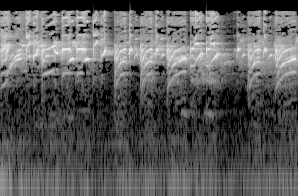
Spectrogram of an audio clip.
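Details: Red siskin song: fast bursts of high, tinkling, downslurred twitters in phrases separated by brief pauses.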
